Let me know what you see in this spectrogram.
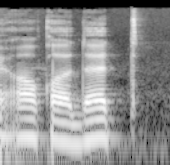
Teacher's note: عقدت کسی بھی حرکت والے حرف کو کھینچنا نہیں. قاف مستعلیہ ہے، پر پڑھا جائے گا. ای یالین ہے، تھوڑا نرمی کے ساتھ کھینچ کر ادا کریں گے.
